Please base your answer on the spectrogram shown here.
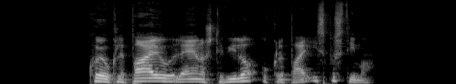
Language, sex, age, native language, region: Slovenian, male, 50-59, Slovenian, Zasavska region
